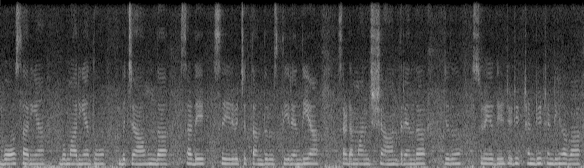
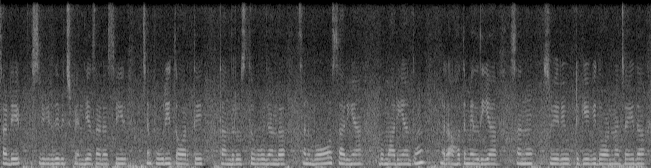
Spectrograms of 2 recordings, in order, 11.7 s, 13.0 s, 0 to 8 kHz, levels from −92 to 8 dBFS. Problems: none marked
